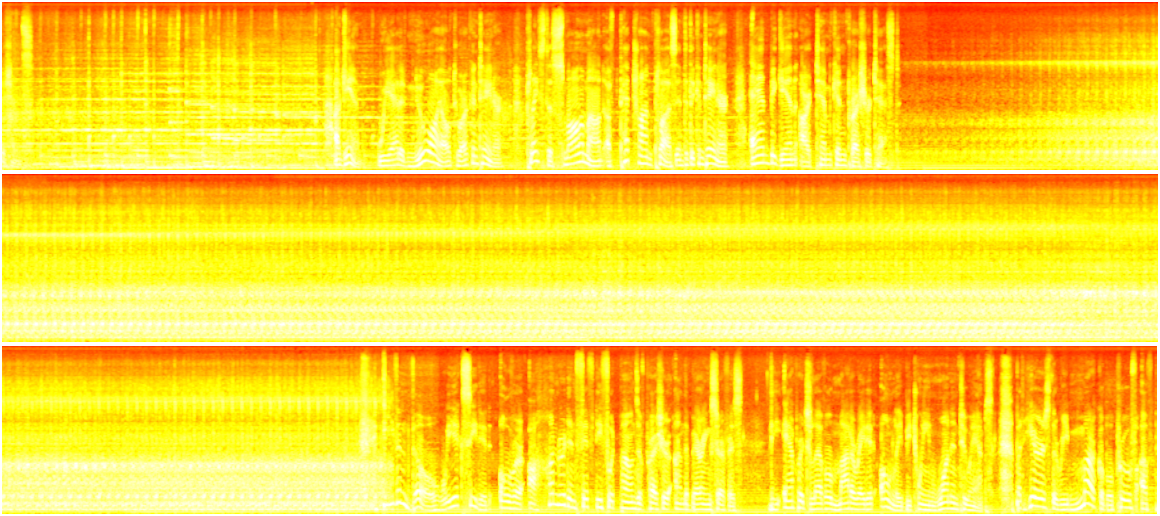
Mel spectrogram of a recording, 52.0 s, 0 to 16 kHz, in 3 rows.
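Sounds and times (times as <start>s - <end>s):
test machine rattling and whining: 0.0s - 7.1s, 13.5s - 40.8s.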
